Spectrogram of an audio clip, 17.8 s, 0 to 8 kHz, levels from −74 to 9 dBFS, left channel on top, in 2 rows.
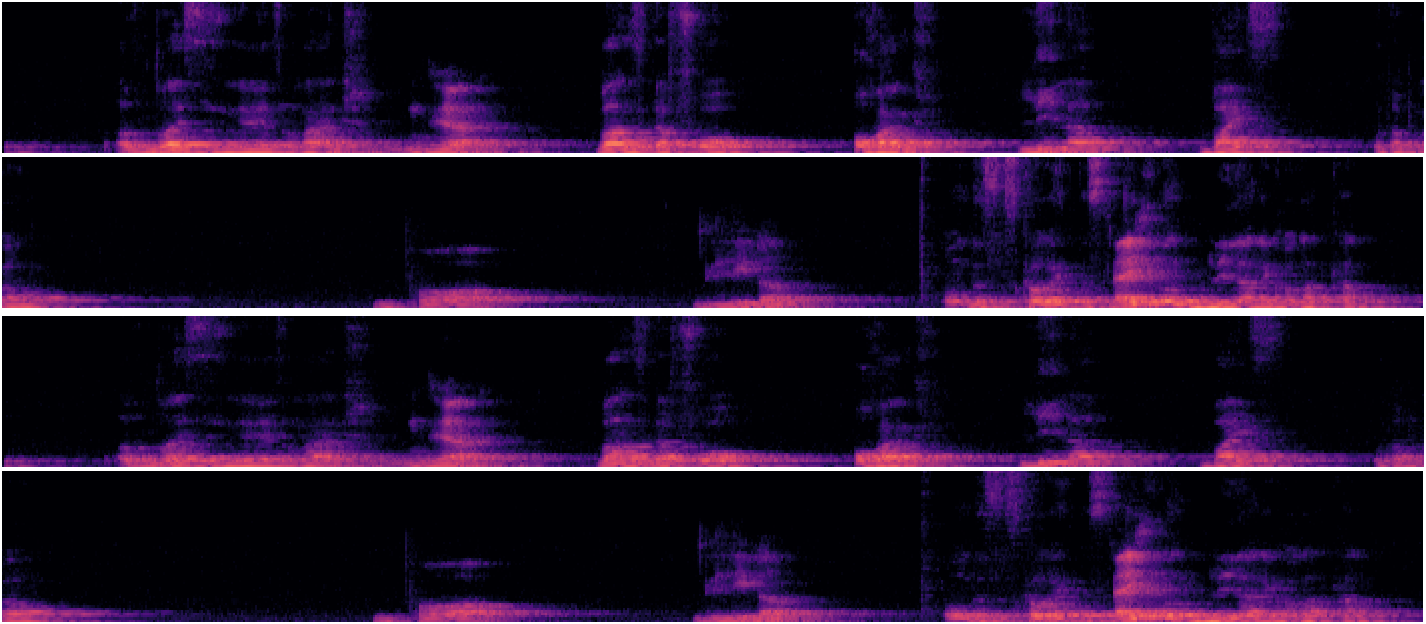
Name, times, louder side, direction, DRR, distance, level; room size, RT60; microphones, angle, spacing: voice 1, 0.7-2.3 3.7-4.6 5.3-5.8 6.3-6.9 7.5-7.8 8.6-9.1 14.8-17.3, left 2 dB, 65° left, 1 dB, 0.6 m, -23 dB
voice 2, 2.4-3.0 11.2-12.0 13.2-13.8 15.8-16.0, equal, 5° right, -1 dB, 0.3 m, -27 dB
3.0 x 2.7 x 2.7 m, 1.3 s
head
